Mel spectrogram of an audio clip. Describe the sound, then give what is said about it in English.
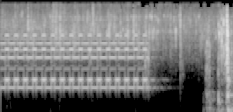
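A telephone rings with a fast, steady electronic trill that lasts about a second and a half, then cuts off, followed by a few faint knocks and rustles. “the phone is about to ring. It's Grandma.”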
